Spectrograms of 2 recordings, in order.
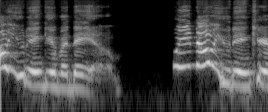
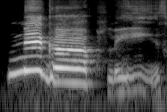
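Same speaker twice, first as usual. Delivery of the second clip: dismissive scoff; 5 dB louder, much slower than usual. Real, not acted. Dismissing the acted scene.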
